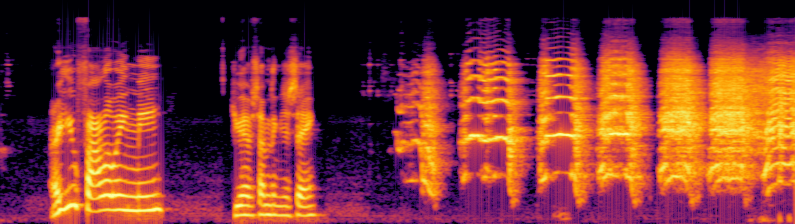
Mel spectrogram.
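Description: A cockatoo squawks and chatters loudly up close in short bursts.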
